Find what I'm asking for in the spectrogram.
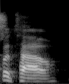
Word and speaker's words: Judd Apatow: I am a huge fan of Jew Apatow, if I'm saying his name right. – Not even close. – Is it Apatow? – No, he'll never listen to us. – Judd Apatow.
